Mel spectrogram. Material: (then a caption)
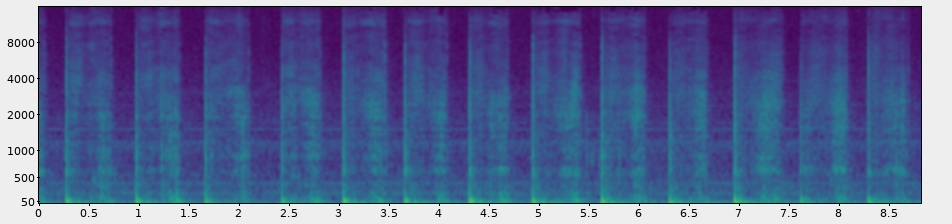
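Chalk. A hand holds white chalk and draws rows of small circles on a flat black chalkboard panel, making repeated scratching strokes. Thirteen sharp taps of the chalk striking the board stand out, each followed by a soft, dry, hissy scratch, with most of the energy in low thumps and a faint bright rasp above.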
